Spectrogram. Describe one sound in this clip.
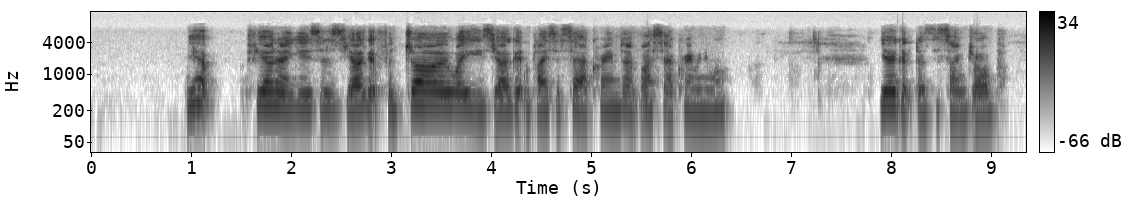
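An elderly woman speaks calmly and clearly into a nearby microphone.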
